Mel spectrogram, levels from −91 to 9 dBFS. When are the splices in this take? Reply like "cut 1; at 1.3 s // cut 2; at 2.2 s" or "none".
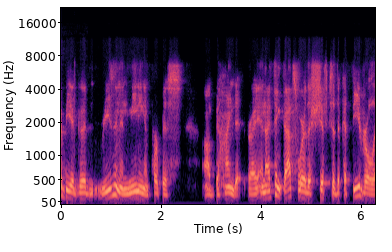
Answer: none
